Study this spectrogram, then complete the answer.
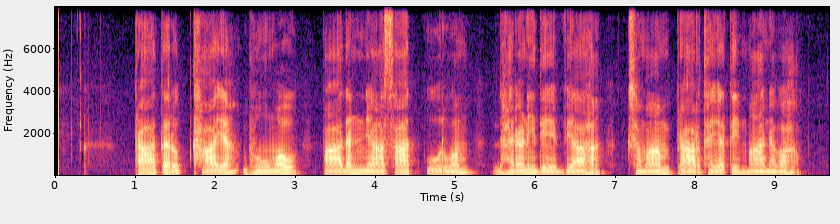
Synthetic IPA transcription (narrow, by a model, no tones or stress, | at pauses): pɾʔaːt̪ɐɾut̪ʰːaːjɐbʱuːmɐw | paːd̪ɐnjaːsaːt̪̚puːɾʋɐm | d̪ʱɐɾɐɳid̪eːʋjaːɦɐ̰̆ | kʂɐmaːmpɾʔaːɾt̪ʰɐjɐt̪ima̰ːnɐʋɐɦɐ̰̆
